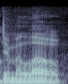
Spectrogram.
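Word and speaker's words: Dímelo: Like, all right, basically like this, like Dimello, or instead of Dimello, like it's on the E, not on the O.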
